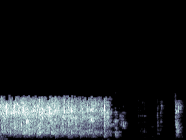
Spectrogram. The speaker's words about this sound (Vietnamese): Kính thưa toàn thể quý Phật tử, cha mẹ của cô dâu chú rể, và thưa hai nhân vật quan trọng nhất trong đêm hôm nay là cô dâu và chú rể, xin quý vị dành tràng pháo tay để chúc mừng.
